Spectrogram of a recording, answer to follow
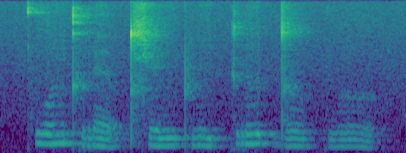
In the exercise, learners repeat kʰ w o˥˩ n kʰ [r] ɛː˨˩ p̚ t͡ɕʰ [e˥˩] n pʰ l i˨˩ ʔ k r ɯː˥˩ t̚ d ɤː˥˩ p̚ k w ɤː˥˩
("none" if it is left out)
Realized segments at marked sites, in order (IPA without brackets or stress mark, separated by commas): r, e˧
